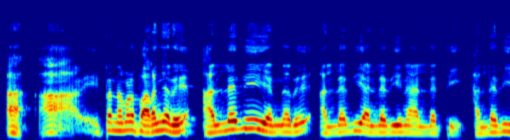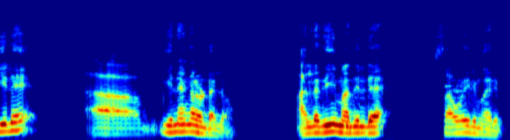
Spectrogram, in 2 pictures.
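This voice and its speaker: A man from India teaching an online grammar class, quizzing his students with repeated questions and slowly reciting grammar terms. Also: on the high side, warm tone.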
